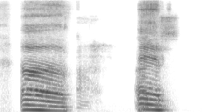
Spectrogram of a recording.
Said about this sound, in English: Go ahead. What do you want to say? He's over there groaning.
